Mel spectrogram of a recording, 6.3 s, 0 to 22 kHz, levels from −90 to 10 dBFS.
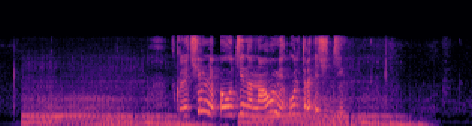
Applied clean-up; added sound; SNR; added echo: none; Engine / Car; 9 dB; none.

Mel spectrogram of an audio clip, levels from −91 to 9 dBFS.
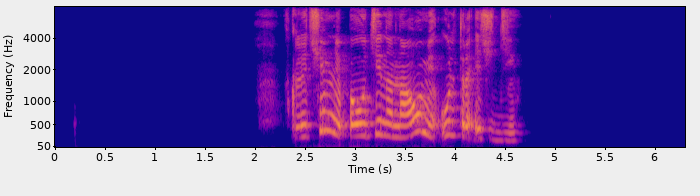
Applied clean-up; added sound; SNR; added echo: neural mask model Resemble Enhance denoiser.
